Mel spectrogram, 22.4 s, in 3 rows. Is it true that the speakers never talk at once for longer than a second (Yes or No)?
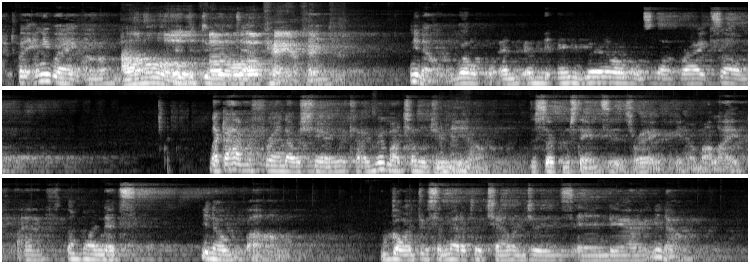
No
